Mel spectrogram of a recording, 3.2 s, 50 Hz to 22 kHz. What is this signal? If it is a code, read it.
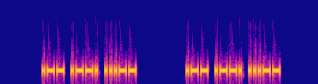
Morse code, heard as a keyed tone, about 48 wpm, 700 Hz. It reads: WP3 WP3
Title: USA Call Sign Prefixes - Repeated 2x - 50wpm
